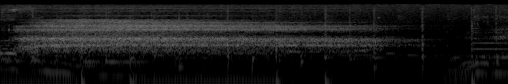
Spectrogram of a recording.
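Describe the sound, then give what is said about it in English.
A deep breath taken during a guided gratitude meditation: a soft, steady airy rush that lasts the whole stretch and fades slightly, over a sustained low musical drone. “Just take a deep breath into that gratitude for all aspects of self. And then exhale out.”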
